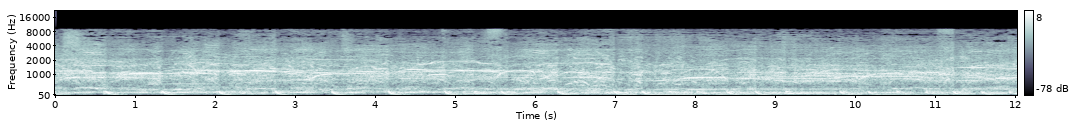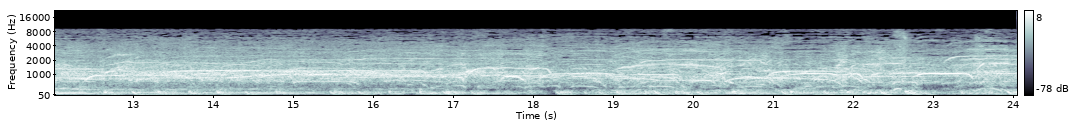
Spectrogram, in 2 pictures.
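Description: A large crowd screams, whoops and cheers without letup, a thick, loud roar with scattered yells rising out of it throughout.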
